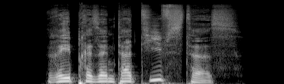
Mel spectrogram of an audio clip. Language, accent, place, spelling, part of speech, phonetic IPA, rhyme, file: German, Germany, Berlin, repräsentativstes, adjective, [ʁepʁɛzɛntaˈtiːfstəs], -iːfstəs, De-repräsentativstes.ogg
- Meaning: strong/mixed nominative/accusative neuter singular superlative degree of repräsentativ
